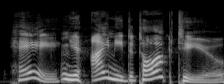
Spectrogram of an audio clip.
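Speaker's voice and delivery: put-on nice, gentle, calm, kind voice, slow. Imitating a creepy street guy talking to the protagonist: imitating a kind, calm voice. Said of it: "his voice is so kind to her".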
